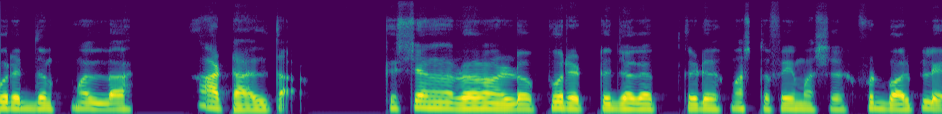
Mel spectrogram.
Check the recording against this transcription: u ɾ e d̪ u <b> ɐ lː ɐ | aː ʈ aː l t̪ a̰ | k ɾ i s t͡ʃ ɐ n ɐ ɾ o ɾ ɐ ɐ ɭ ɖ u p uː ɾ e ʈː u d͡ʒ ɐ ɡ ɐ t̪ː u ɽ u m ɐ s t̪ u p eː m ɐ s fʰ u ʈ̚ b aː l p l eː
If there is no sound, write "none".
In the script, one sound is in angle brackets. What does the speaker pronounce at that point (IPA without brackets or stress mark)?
m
